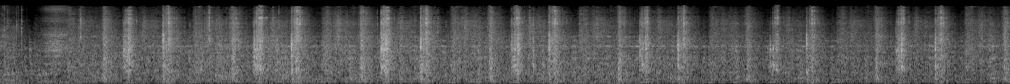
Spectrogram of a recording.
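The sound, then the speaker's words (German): A sample carding machine at the textile museum in Forst runs with a steady, rhythmic mechanical clatter, sharp bright clacks repeating about twice per second over a continuous whirring hum, recorded in acoustic detail with no voices. “Was wir hier gehört haben, sind der 1000 PS Motor vom Funkerberg, der Heidelberger Tiegel in der Museumsfabrik Pritzwalk und ein Musterkrempel aus dem Textilmuseum Forst, jeweils in akustischen Detailaufnahmen.”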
